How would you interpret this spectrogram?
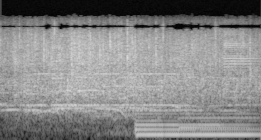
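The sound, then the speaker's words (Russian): An audience at Comedy Club Ukraine on the Inter TV channel claps steadily in a dense, noisy wash of applause. About halfway through, a loud sustained musical chord comes in over the continuing clapping. “Аплодисменты мне, мы начинаем, давайте!”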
